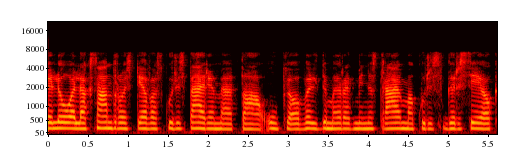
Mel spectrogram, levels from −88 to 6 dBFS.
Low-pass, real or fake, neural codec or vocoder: 7.2 kHz; fake; codec, 16 kHz, 16 kbps, FreqCodec, larger model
